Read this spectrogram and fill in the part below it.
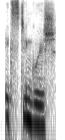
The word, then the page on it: extinguish: Indian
